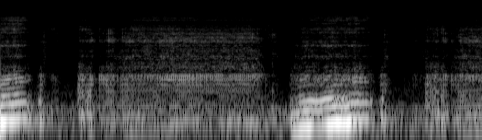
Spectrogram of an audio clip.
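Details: Real, unplanned daytime nap recorded in bed by the sleeper, who has sleep apnea: deep, rough, low-pitched snoring with heavy breathing and a brief quieter gap between loud efforts; snoring in obstructive sleep apnea.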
